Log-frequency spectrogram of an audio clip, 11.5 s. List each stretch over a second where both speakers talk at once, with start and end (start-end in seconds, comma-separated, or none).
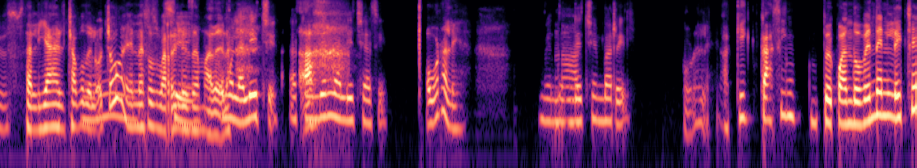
1.1-2.9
